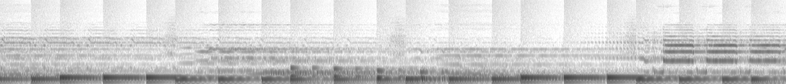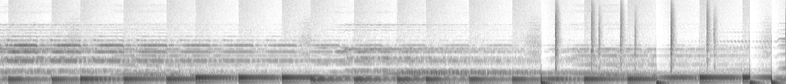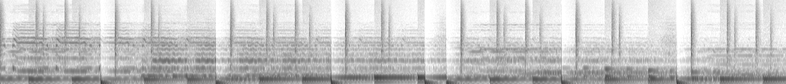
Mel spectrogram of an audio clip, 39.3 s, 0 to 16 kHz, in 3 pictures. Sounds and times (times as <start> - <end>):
Synthesizer: 0.0 - 39.3.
